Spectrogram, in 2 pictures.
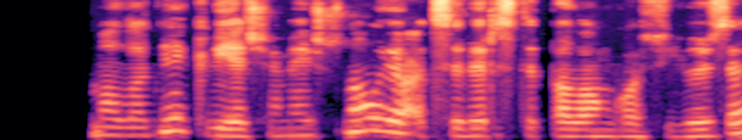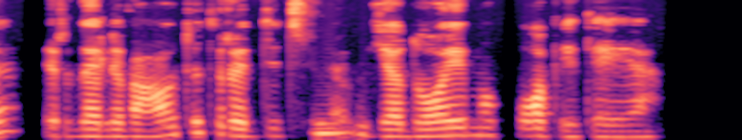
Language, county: Lithuanian, Kaunas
